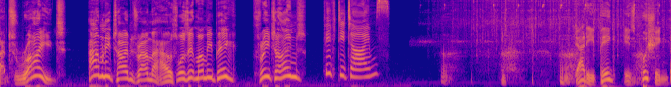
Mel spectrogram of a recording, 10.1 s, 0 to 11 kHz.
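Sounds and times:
faint high chirps: 6.2 - 8.6.

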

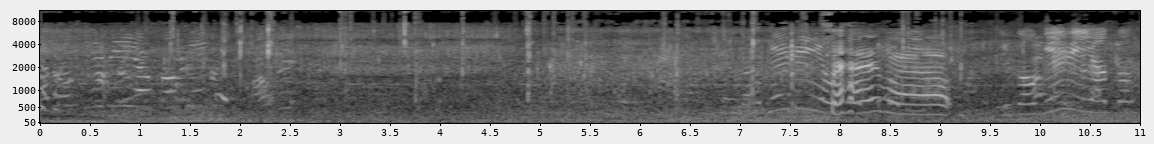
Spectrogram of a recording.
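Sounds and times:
pool water splashing: 0.0 - 11.0
wind buffeting microphone: 0.0 - 11.0.

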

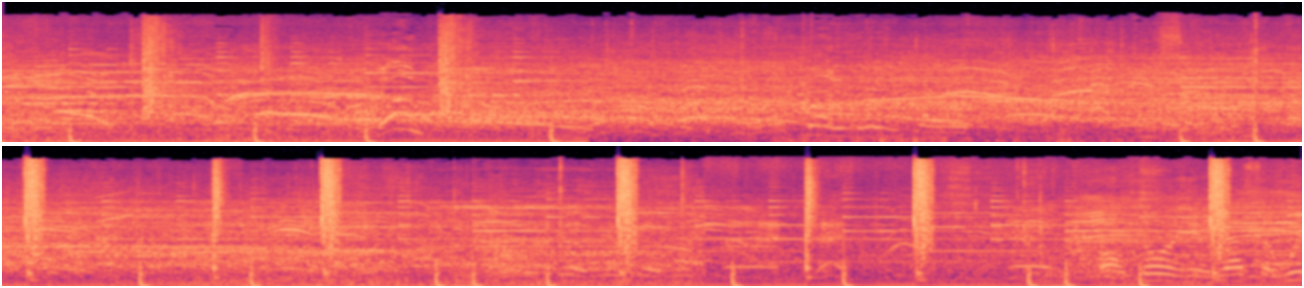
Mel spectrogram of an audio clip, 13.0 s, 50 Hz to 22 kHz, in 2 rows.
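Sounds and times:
deep bass and drums beat: 0.0 - 2.9, 5.9 - 13.0.

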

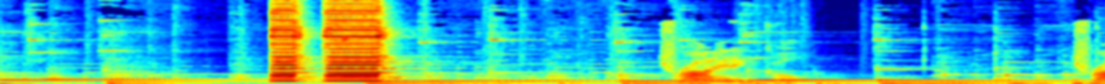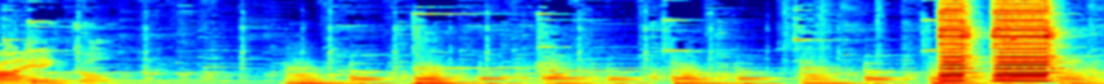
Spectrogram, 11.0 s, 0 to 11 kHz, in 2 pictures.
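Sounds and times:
mallet percussion music: 0.0 - 11.0
cartoon truck horn honks: 1.2 - 2.2, 10.2 - 11.0.

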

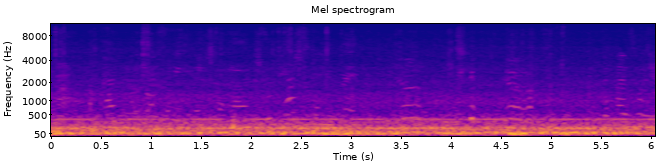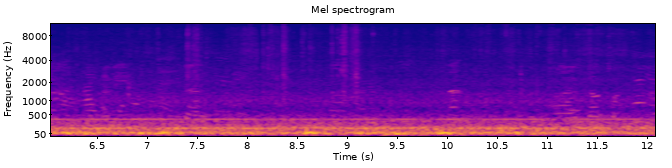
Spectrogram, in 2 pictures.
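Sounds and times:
aircraft engines rumbling: 0.0 - 12.0
constant hum: 0.0 - 12.0.

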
